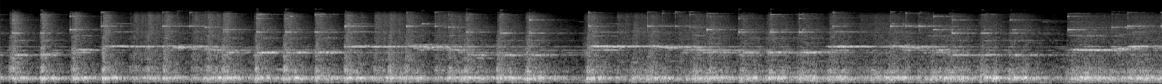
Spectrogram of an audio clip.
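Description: Fife and drum band playing a march: a shrill fife melody over rapid snare drum strokes, broken by two short dips, about six seconds in and near the end.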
